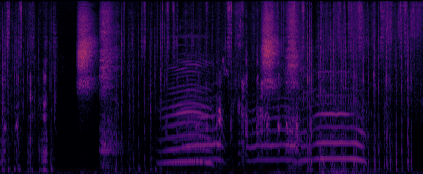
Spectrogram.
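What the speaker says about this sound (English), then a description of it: "I don't know why llamas moo." A llama in a video game lets out long, drawn-out mooing calls, two sustained tonal bellows heard close and clear, with a person talking briefly before them.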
